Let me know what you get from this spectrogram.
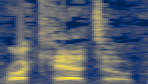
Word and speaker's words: Rocketo: Well, I pronounce it Rocketto, quite frankly. I, I, I, went to Frank Espinosa's website, and there was a big discussion on that because I was curious because I pronounced it that way on my podcast, and several people called me on it. And if, if I read, read his phonetic spelling, it is Rocketto.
